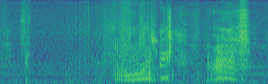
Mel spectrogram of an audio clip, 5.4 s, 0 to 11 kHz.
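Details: Maria, a senior pug filmed in Japan on 31 October 2020, gives short, low, tonal grumbling cries with a rising-then-falling pitch, one burst after two seconds and another after four, over a steady indoor hum.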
